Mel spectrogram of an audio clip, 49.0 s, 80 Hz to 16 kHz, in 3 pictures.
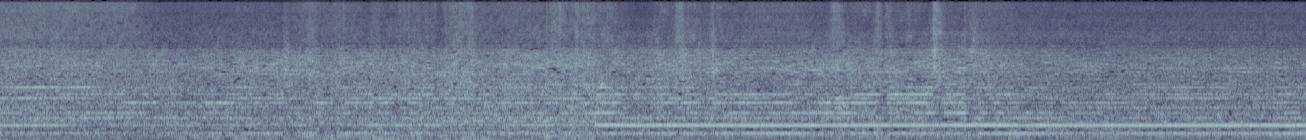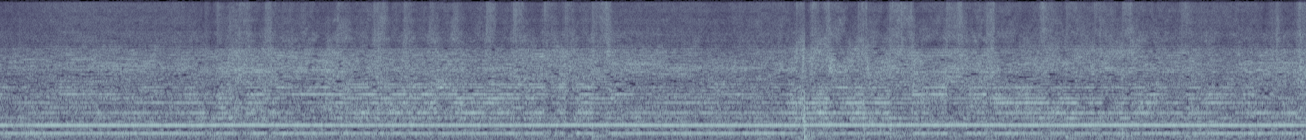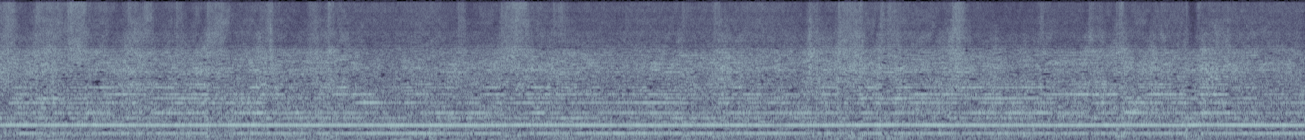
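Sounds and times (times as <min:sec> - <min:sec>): fabric scraping over cutting heads: 0:18.7 - 0:48.9.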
